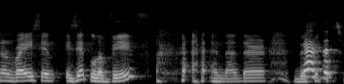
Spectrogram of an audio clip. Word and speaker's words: Lviv: She was born and raised in, is it Lviv? Another. Yes, that's right. Okay. She was born and raised in Lviv, Ukraine, and she graduated from the Ivan Franko Lviv National University in 2016 with a bachelor's degree in Japanese language.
